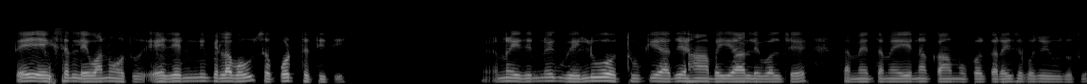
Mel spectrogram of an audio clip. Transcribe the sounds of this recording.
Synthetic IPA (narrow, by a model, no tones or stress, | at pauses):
t̪oeɛkʃənleʋanũɦət̪ũʔḛd͡ʒeɳʈnipɛɦlabəɦusəpoɾʈ̚t̪ʰət̪iət̪ḭ | ə̰neːd͡ʒeɳʈnũekʋeljuoɦət̪ũkead͡ʒeɦãbʱəialeʋəlt͡ʃʰet̪əmet̪əmeːnakamupəɾkəɾaiʃəkot͡ʃʰoeũt̪ət̪ũ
